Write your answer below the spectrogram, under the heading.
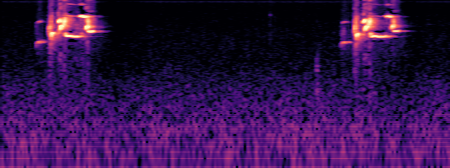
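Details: European goldfinch: two separate high chattering phrases about three seconds apart, each a tight jumble of tinkling, slightly buzzy notes, against a silent background.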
